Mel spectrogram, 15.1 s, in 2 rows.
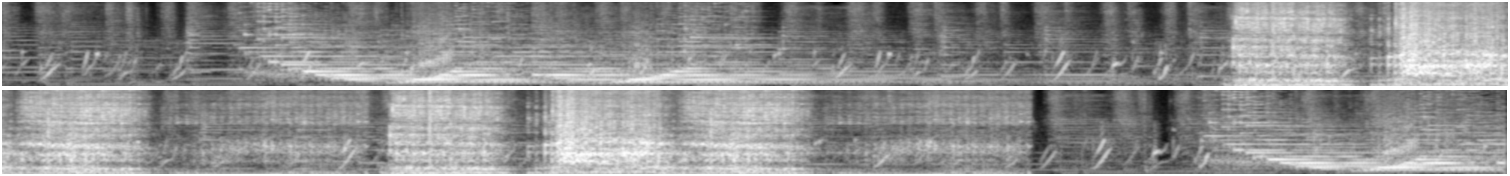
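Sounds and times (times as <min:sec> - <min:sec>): lion growling and roaring: 0:06.1 - 0:12.7.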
